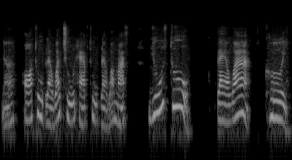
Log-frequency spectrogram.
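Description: A woman's voice: medium pitch, darkish tone, breathy edge, highs cut off. A woman teaching an English exam-prep lesson in a casual way, explaining step by step, repeating key words and asking the viewer questions.

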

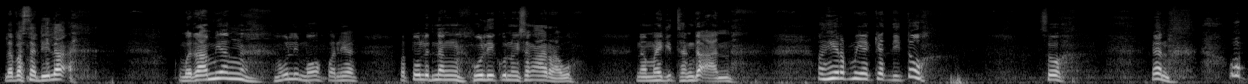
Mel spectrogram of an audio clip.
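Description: A man's voice: high-pitched, lively intonation, normal speed, pauses often, warm tone. A man vlogging casually on a rocky seashore, panting and effortful as he climbs, recorded on a handheld camera. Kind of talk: casual vlog narration.

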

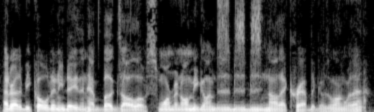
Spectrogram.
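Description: A man's voice: fairly low pitch, flat delivery, fairly quick, a little mellow, dry recording. A young man giving a rambling, easygoing tour of his riverside campsite, chuckling often, recorded on a handheld camera outdoors. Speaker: camping vlogger. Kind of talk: casual outdoor camp tour. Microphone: handheld camera mic. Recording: faint outdoor noise.

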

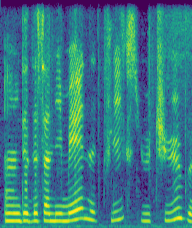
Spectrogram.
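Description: A woman voicing a calm girl friend in a game role-play, giving short, quiet answers. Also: sits high, measured pace.

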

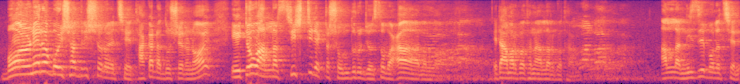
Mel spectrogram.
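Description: A man from Comilla preaching a sermon, calling out questions to the crowd and swinging from loud to quiet. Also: a little high, reverberant. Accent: Comilla Bengali.

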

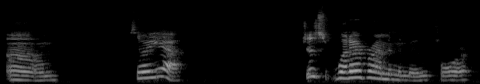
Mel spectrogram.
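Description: Recorded on her phone indoors in her art studio, a young woman painter chats casually during a live stream, rambling a bit and laughing easily. Her voice is mid-range and expressive, and she speaks slowly.

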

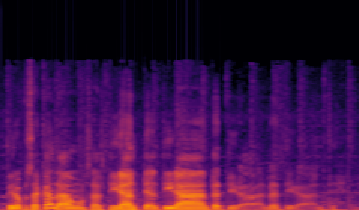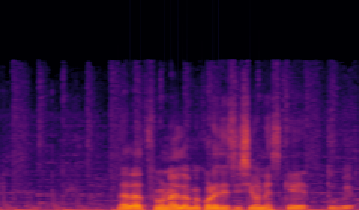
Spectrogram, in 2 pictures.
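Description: A young man with a Mexican accent streams a game, chatting casually as he reads viewers' comments aloud and answers them. His voice is fairly high-pitched, his pace moderate, and faint music plays behind him.

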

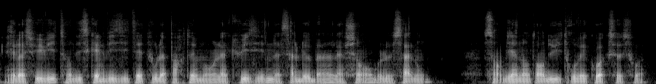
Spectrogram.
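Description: A man reading a novel aloud in a measured, even storytelling manner. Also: very deep voice, vocal fry. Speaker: audiobook reader.

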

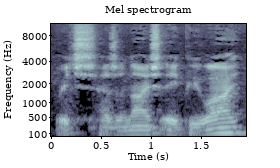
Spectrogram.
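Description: A middle-aged man hosting a crypto channel, walking through a screen-recorded tutorial and often halting to repeat words as he clicks through the steps. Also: low-pitched, breathy edge.

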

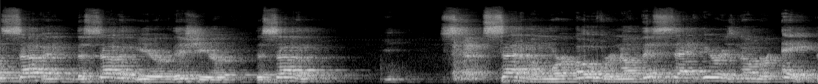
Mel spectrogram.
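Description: A male pastor preaching a sermon with rising fervor and reading scripture aloud. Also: mid-range voice. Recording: echoey church hall from far off.

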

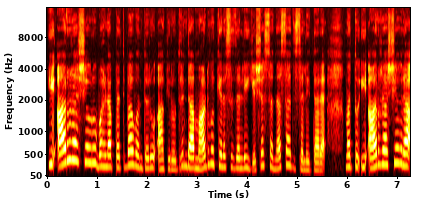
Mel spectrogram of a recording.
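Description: Higher-voiced woman reading a script. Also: dry recording, clean studio sound. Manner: steady, read-aloud delivery addressing viewers. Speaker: astrology channel narrator. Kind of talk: scripted narration.

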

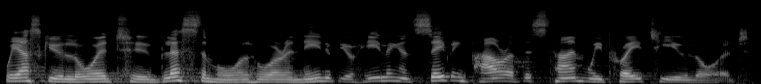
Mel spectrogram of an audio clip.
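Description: Slow priest under cathedral echo. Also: male voice, medium pitch. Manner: slow, measured intoning. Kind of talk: liturgical prayer at Mass. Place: large church. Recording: long church reverb.

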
